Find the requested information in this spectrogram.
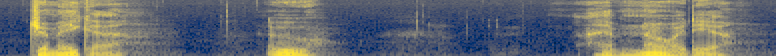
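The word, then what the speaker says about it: D'yer Mak'er: Led Zeppelin title that's meant to be pronounced Jamaica.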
